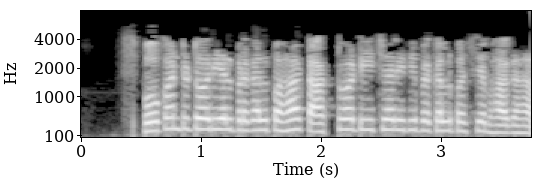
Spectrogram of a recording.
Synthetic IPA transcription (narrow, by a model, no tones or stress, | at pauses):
spokəɳʈuʈoɾijəlpɾɐkəlpəɦaʈak̚ʈoaʈiːt͡ɕəɾit̪ʰipɾɐkəlpəsjebʱaɡɐɦa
